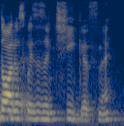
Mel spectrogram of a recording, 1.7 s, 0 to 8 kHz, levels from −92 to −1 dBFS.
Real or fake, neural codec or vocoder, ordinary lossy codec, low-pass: real; none; none; none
